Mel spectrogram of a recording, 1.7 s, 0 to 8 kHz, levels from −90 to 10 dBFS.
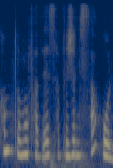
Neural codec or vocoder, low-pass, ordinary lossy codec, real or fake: codec, 24 kHz, 0.9 kbps, DualCodec; 7.2 kHz; none; fake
